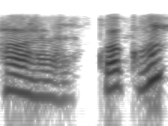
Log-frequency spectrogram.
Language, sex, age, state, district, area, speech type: Assamese, male, 30-45, Assam, Jorhat, urban, conversation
